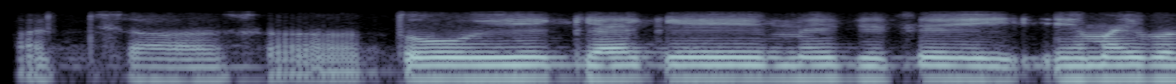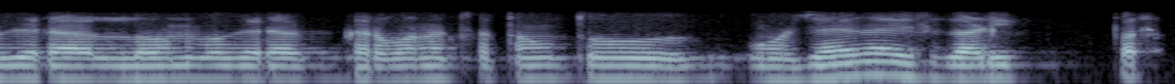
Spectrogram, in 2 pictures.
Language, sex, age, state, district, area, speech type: Hindi, male, 60+, Rajasthan, Karauli, rural, conversation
